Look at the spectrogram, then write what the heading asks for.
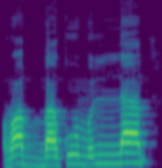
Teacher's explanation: لام کے اوپر سختی کریں گے تشدید کی وجہ سے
